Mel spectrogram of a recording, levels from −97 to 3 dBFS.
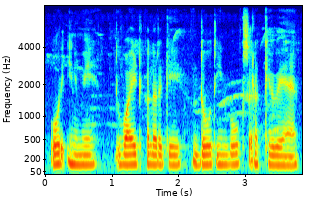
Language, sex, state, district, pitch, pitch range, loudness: Hindi, male, Uttar Pradesh, Shamli, 130 Hz, 130-135 Hz, -20 LUFS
